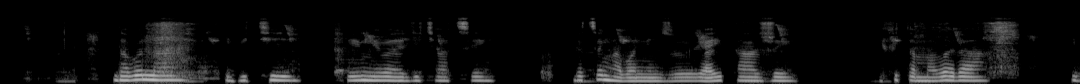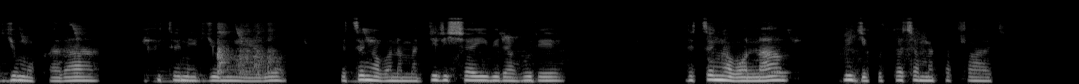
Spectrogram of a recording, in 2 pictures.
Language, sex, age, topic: Kinyarwanda, female, 25-35, finance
